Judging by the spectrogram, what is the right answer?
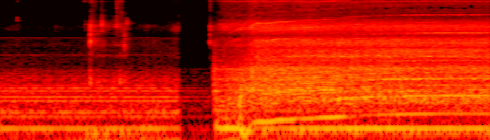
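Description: Countertop blender mixing thin batter: it starts a little under halfway in with a rising whine, runs steadily, and cuts off suddenly at the end. Before it there is a faint steady hum with a few light clicks.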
